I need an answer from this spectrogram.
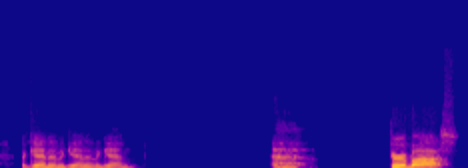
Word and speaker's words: Kiribati: Kiribati, there it is, that TI diphthong pronounces an S.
